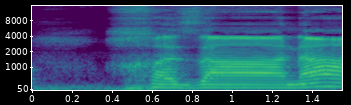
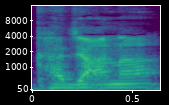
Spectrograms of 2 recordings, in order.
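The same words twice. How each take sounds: First: It begins with a rasping fricative and z sound. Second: It begins with an aspirated stop and j sound. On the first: The speaker calls it right. "ख और जा में भी नुक्ता है, तो खजाना" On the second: The speaker calls it wrong. "खजाना गलत"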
